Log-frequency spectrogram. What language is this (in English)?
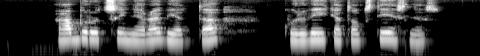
Lithuanian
